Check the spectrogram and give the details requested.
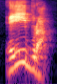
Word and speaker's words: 에이브람: 삼국지 연의를 모티브로 하는 에이브람, 저렇게 영무란몽이라고 쓰고 에이브람이라고 읽는 겁니다.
